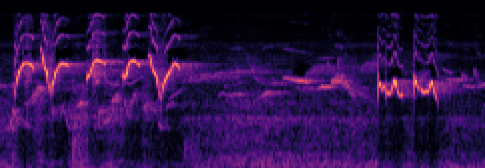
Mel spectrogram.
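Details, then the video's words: Lure song of an Oriental magpie-robin meant to trigger a stubborn response, with 'isian' repertoire: rapid looping whistles for nearly two seconds, a quiet warbling pause, then two loud closing notes. "PANCINGAN KACER LANGSUNG RESPON NGOTOT BONGKAR MATERI ISIAN"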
